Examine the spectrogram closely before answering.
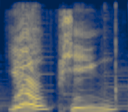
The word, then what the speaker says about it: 油瓶: First character is 油 pronounced with second tone.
